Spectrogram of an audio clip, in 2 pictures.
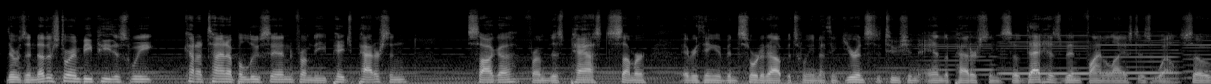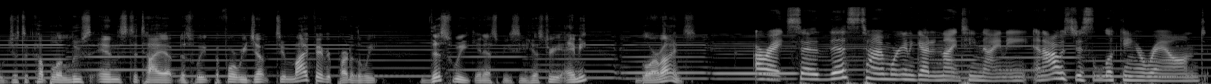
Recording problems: background music; noticeable; throughout; 10 dB below the speech

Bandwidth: 15 kHz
